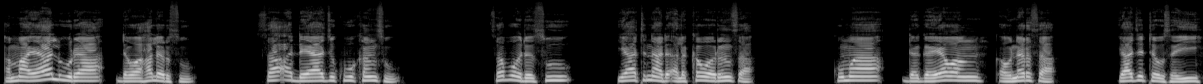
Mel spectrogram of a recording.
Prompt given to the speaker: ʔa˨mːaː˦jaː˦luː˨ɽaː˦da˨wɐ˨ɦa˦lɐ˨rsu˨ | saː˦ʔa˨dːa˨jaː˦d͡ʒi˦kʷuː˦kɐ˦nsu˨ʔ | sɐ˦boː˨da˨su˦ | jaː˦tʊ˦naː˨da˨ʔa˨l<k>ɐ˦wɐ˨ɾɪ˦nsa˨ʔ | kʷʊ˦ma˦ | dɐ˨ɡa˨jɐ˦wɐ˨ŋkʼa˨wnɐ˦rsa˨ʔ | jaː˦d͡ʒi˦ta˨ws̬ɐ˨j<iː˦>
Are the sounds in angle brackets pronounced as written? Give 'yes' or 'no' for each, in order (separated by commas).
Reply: yes, yes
